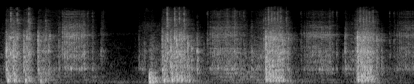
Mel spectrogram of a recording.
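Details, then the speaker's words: Kawasaki hedge trimmer, small two-stroke, after fitting new piston rings: four short pull-cord bursts that never catch; it turns over but won't fire even though it still has spark. "and it's just not turning over he might just be a goner"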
